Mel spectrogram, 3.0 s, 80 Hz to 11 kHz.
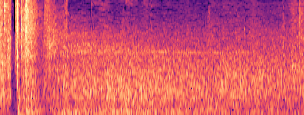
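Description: Heavy cannon fire from an M10 Wolverine tank destroyer in a video game, one sharp loud blast followed by a sustained rumbling roar of battle noise.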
